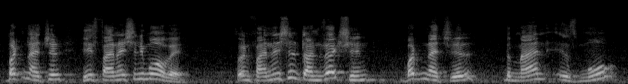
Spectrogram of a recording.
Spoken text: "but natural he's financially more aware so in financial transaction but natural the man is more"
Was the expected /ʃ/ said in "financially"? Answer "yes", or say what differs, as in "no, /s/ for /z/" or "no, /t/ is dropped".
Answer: yes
